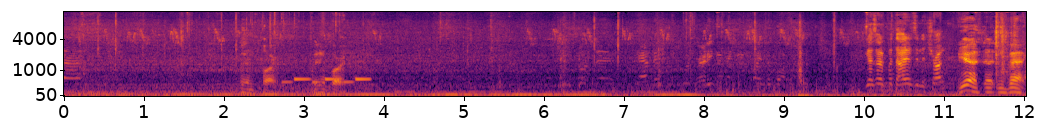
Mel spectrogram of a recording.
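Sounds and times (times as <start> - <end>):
car idling: 2.2 - 4.9.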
